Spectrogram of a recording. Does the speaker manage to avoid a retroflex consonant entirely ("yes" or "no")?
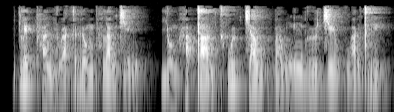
yes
